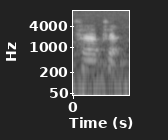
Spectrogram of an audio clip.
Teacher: Jadi harus ada hammasnya, harus ada nafas yang berhembus.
